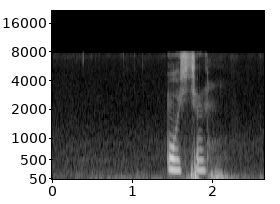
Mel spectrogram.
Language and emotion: Russian, neutral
